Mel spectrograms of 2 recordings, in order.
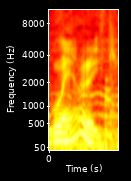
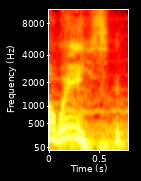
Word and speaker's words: Waze: Es muy fácil de pronunciar, Waze. No, Waze.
